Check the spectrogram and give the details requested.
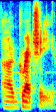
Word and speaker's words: Gretchy: but William is saying last name is gretchy rhymes with sketchy okay like Constantine rhymes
